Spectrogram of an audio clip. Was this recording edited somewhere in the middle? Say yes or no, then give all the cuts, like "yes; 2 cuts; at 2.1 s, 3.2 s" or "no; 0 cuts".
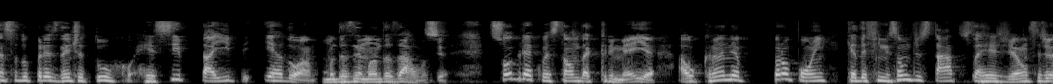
yes; 2 cuts; at 3.2 s, 4.9 s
